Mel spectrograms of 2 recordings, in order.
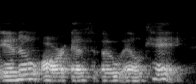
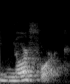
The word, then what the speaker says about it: Norfolk: a a town called it's spelled n-o-r-f-o-l-k so you would think it's nor folk is how you would say it but it's not we say norfork the l is an r and we always know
